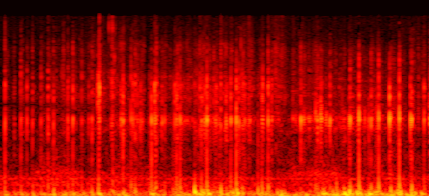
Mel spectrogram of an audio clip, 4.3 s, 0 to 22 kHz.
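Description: A small, solid, whole green apple is held in both hands close to the microphone and tapped rapidly with fingertips and short nails. The result is a dense, continuous patter of soft, dull thuds with light clicky edges, over a faint steady tone near 2 kHz. The taps grow slightly louder toward the end.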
